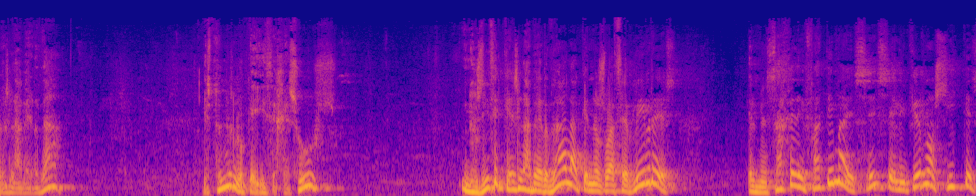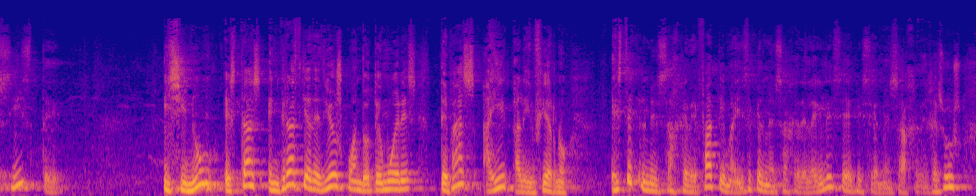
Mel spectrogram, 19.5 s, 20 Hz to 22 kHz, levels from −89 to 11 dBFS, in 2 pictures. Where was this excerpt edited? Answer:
none

